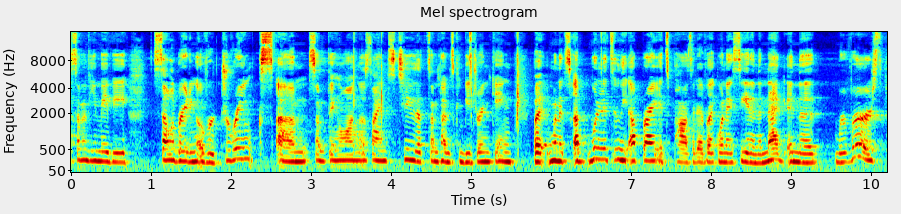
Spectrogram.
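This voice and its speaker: A woman's voice: medium pitch, creaky, a little hiss or hum. A woman giving a casual, upbeat tarot reading, her voice cracky and nasal from a mild cold, chatting with many fillers. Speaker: tarot reader.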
